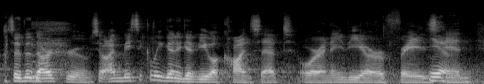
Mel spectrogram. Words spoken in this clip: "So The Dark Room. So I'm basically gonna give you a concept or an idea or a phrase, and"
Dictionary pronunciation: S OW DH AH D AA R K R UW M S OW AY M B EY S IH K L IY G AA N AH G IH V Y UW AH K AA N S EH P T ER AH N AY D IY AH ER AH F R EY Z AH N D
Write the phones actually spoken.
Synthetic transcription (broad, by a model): S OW DH AH D AA R K R UW M S OW AY M B EY S IH K L IY G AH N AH G IH V Y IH AH K AA N S EH P T ER AH N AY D IY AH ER AH F R EY Z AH N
